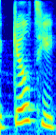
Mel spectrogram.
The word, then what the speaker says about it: guilty: 最后我们要来看的是 guilty，指的是罪恶的，它的 g-u-i-l 这边你可以把它想象成 u 不发音，只有发 gil 的音 g-i-l 就是发 gil。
